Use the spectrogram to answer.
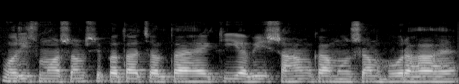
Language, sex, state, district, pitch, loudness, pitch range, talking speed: Hindi, male, Jharkhand, Deoghar, 130 Hz, -18 LUFS, 130-135 Hz, 195 wpm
